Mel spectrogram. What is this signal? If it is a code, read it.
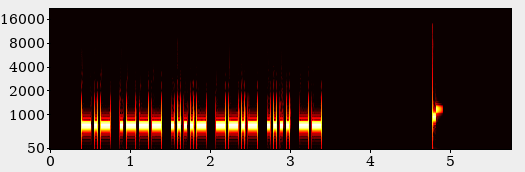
Morse code, heard as a keyed tone, about 28 wpm, 700 Hz. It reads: KJ4QHM
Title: USA Call Signs Repeated 2x 30wpm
